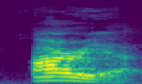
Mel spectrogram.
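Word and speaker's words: Aria: kingdoms is tales of uriah arya i should say how do you pronounce that anyway arya a-r-i-a just like the hotel in las vegas the arya that's it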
